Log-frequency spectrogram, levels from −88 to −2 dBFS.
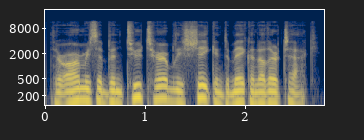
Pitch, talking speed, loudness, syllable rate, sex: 135 Hz, 235 wpm, -16 LUFS, 6.6 syllables/s, male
